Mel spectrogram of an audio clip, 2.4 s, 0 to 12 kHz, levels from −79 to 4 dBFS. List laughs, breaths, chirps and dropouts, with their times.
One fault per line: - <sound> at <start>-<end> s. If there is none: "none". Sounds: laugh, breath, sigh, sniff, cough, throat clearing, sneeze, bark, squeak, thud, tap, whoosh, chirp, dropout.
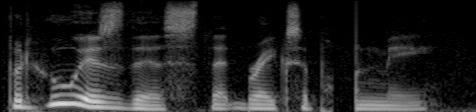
- dropout at 1.7-1.8 s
